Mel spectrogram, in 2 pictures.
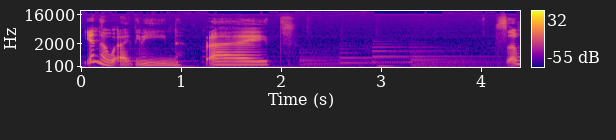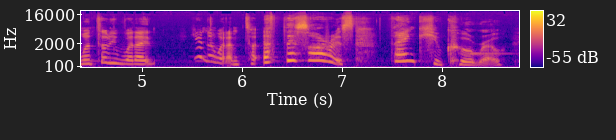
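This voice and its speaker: A woman's voice: high-pitched, big pitch swings, a little slow, vocal fry, long pauses, faint music behind. A woman whose first language is not English, streaming a fan fiction reading with amused, theatrical delivery and casual asides.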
